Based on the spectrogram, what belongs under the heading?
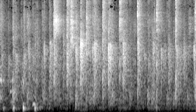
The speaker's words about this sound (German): Heute mit Uta Felten. Beifall für Uta Felten, bitte.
